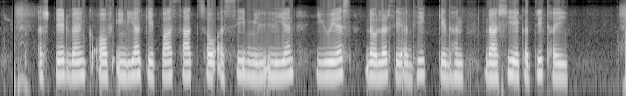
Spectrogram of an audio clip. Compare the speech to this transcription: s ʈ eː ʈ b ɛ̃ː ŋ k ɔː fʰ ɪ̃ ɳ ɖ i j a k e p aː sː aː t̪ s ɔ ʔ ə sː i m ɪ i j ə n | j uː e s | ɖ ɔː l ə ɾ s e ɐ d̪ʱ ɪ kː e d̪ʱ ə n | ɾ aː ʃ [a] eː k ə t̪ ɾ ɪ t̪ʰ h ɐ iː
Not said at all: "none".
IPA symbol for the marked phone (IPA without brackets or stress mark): i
